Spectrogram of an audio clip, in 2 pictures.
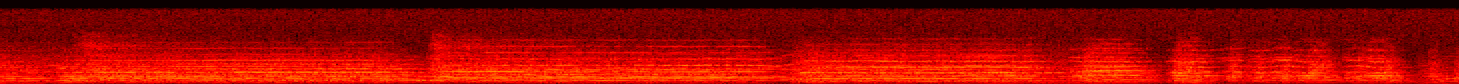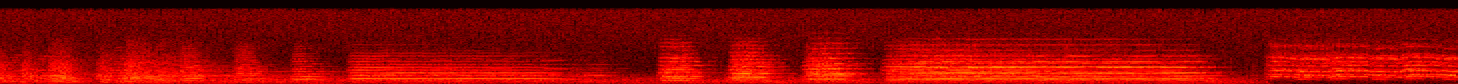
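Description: Orchestral film score. Sustained full chords give way in the middle to a quicker passage of short, repeated notes, then swell again before a lighter, higher passage near the end.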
